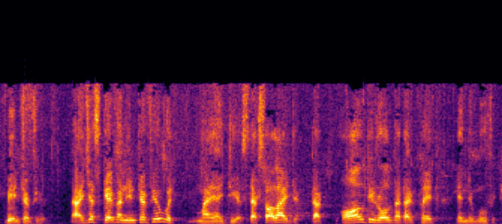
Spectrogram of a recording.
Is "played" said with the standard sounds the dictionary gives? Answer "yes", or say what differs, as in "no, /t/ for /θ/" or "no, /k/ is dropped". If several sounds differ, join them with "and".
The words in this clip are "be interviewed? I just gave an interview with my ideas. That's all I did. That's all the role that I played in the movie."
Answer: yes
